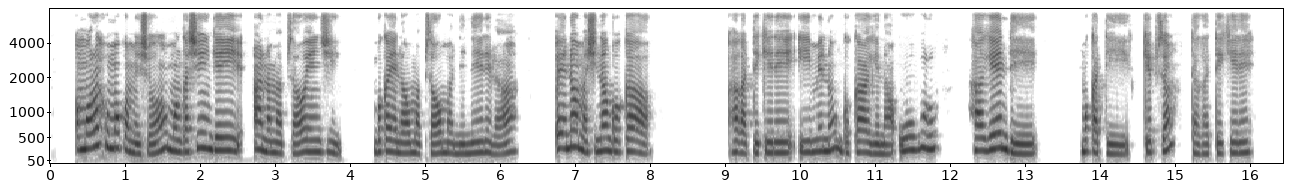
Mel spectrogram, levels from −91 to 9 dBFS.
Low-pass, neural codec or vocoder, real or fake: 7.2 kHz; none; real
